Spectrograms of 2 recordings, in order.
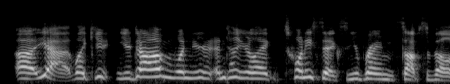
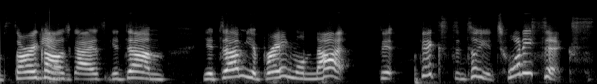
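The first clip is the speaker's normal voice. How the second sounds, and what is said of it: Put-on accent. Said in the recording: “I don't know why I'm doing this accent.”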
